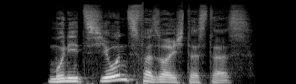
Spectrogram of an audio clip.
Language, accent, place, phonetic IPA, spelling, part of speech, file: German, Germany, Berlin, [muniˈt͡si̯oːnsfɛɐ̯ˌzɔɪ̯çtəstəs], munitionsverseuchtestes, adjective, De-munitionsverseuchtestes.ogg
- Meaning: strong/mixed nominative/accusative neuter singular superlative degree of munitionsverseucht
